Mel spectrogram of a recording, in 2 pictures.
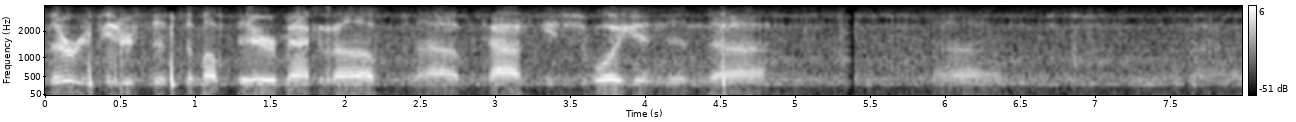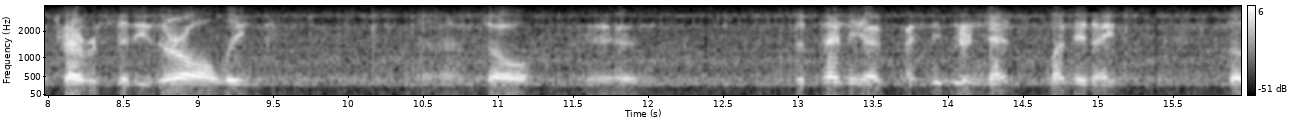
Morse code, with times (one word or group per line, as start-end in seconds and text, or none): none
